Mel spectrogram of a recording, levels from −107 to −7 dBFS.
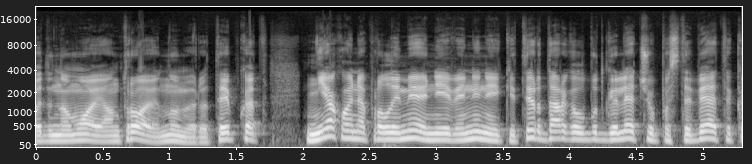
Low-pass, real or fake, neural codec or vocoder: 19.8 kHz; real; none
